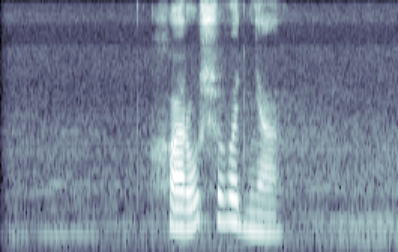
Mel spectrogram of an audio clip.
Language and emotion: Russian, neutral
